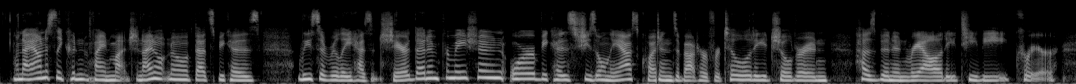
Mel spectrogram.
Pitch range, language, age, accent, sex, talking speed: 190-245 Hz, English, 30-49, American, female, 190 wpm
